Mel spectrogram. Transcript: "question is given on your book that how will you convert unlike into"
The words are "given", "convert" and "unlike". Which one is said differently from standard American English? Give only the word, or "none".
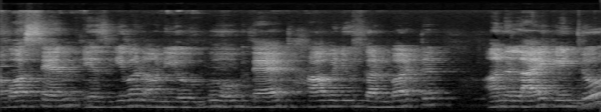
convert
